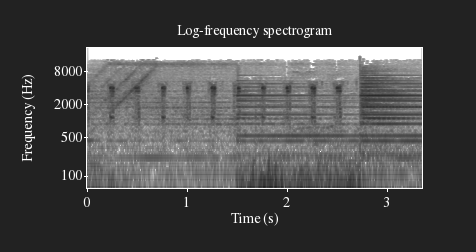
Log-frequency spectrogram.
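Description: St. Mary's Church bells chime 2 o'clock: a quick, even run of bright metallic strikes gives way to fuller, sustained ringing that swells louder and ends on a bright lingering chime, with no voices.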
